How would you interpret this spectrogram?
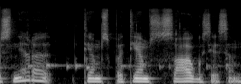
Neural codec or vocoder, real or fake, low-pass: none; real; 14.4 kHz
